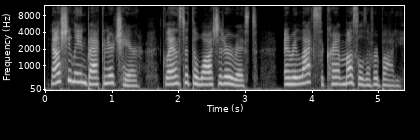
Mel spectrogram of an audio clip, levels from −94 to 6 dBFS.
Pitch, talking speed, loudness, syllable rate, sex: 265 Hz, 245 wpm, -18 LUFS, 6.4 syllables/s, female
